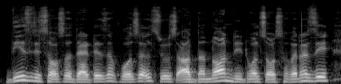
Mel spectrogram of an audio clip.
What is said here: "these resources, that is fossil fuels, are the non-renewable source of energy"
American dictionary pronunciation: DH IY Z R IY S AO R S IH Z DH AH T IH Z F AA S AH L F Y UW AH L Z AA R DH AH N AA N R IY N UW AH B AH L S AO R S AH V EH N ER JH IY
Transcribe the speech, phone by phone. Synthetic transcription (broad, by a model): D IY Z R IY S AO R S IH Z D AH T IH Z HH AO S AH L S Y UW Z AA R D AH N AA N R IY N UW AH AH L S AO R S AH V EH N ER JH IY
